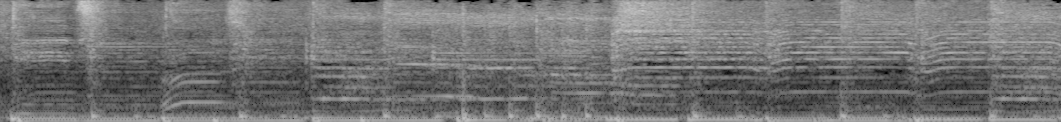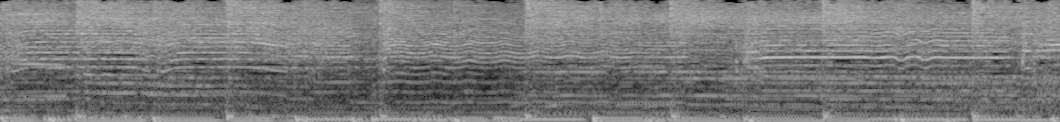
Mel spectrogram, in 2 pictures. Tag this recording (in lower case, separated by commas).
psychedelic rock, rock music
